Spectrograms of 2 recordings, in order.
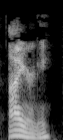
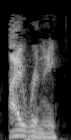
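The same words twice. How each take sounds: First: The R sound is light and soft. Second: The R sound is strong and heavy. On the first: The speaker calls it right. "I call it irony" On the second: The speaker calls it wrong. "You're really hitting that R hard"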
